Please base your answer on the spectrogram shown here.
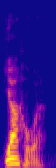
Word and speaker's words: Yahowah: manner, to, La, for, Yahowah, the proper pronunciation of the name of Eloah, God as directed in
